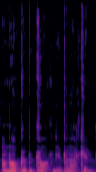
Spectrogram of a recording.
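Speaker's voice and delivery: ordinary delivery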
